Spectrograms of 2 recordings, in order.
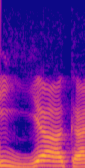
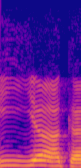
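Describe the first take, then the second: No difference in how they are said.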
